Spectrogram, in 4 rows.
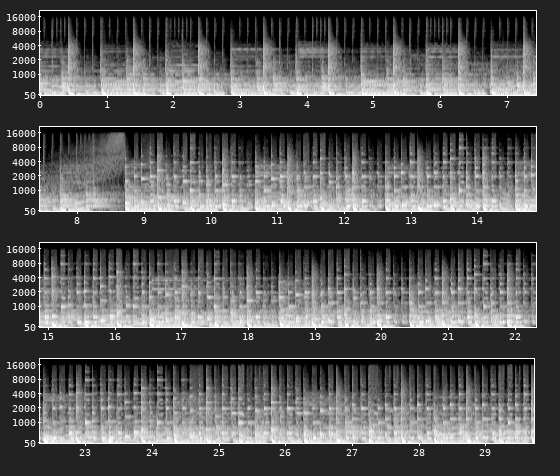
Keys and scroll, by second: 4.5 Escape, 6.6 Delete, 10.8 ], 15.0 ctrl+F1.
